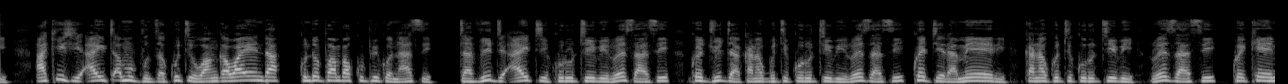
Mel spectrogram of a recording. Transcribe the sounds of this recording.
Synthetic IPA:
akiʃiʔaitamub͡vunzakutiwaŋɡawae̞ndakundo̞pambakup̬ikonaːsi | d̥ʱavʱidʱiʔaitikuɾutiʋirwe̞zasi | kwe̞d͡ʒudʱakanak̬ut̬ikuɾutiʋirwe̞zasikwe̞d͡ʒe̞ɾameːɾikanakut̬ikuɾutiʋirwe̞zasikwe̞kʰe̞ːna

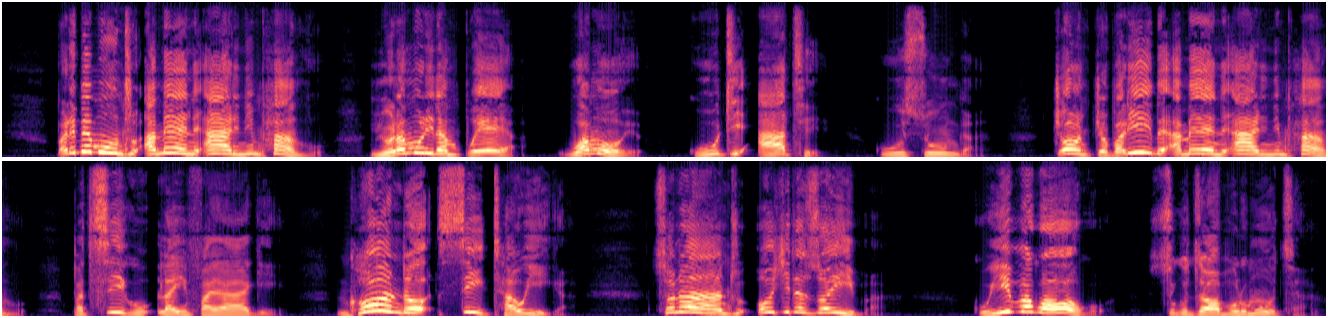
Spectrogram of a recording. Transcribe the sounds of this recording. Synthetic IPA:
paliɓɛmuntʰuʔamɛnɛʔalindimpʰaɱvu | jɔlamuliɾam̩pwɛja̰ | wamɔjɔ | kutiatʰɛ̰ | kuːsuːŋɡa̰ | t͡ʃɔnt͡ʃɔp̬aliɓɛʔamɛnɛʔalindimpʰaɱvu | pat͡sʰik̬ulaiɱfajaːkɛ̰ | ŋkʰɔndɔsitʰawika | t͡sʰɔnɔantʰuɔt͡ʃitazɔjiːpa | kujipakwawɔkɔ | sikud͡zawap̬ulumuːt͡sʰḁ

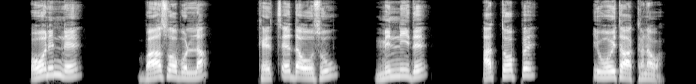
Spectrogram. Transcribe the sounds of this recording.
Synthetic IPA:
ʔo̞ːnɪnːɛ | baːsʊwabɔlːɐ | ke̞ːt͡sʼːe̞ːd̪ːɐo̞ːsuː | mɪnːiːd̪ɛ | ɐt̪ːo̞ːpːɛ | ɪwɔjt̪aːkːɐnɐwa̰ː

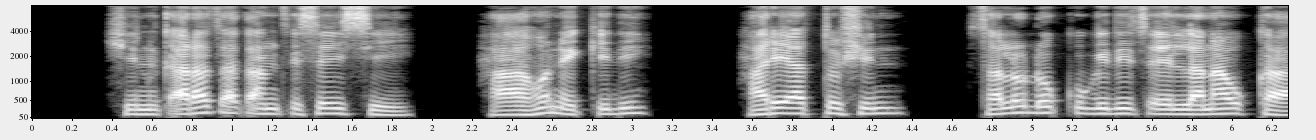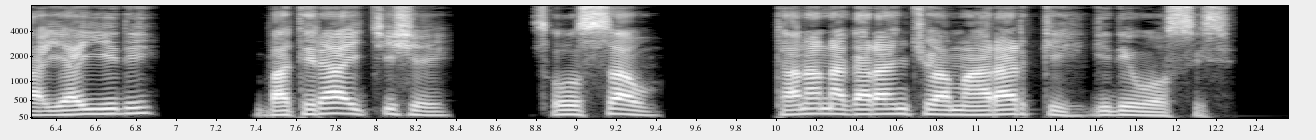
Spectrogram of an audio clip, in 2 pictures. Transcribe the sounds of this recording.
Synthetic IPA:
ʃɪnkʼɐɾɐt͡sʼɐkʼɐnt͡sʼːɪsɛjsːi | haːhɔnɛkʼːɪd̪ɪ | hɐɾɪɐt̪ːɔʃɪn | sɐlɔɗɔkʼːʊɡɪd̪ɪt͡sʼe̞ːlːɐnɐwkːɐjɐjːɪd̪ɪ | bɐt̪ɪɾaːɪt͡ʃʼːɪʃɛ | t͡sʼo̞ːsːɐw | t̪ɐnɐnɐɡɐɾɐnt͡ʃːʊwaːmaːɾɐɾkːɪɡɪd̪ɪwo̞ːsːɪ̰s

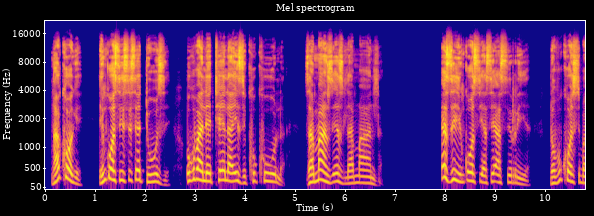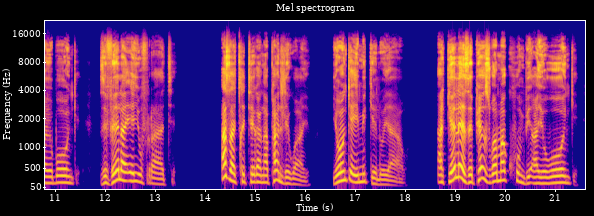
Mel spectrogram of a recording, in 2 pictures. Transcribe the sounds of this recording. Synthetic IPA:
ŋakʰɔɣɛ | iŋkʼosisised̥ʱuzɛ | uɣuβalɛtʰɛlaizikʰukʰula̰ | zamand͡zʱiezilamaːnd͡ɮʱa | ezijiŋkʼosijasɛasirija | loβukʰosiβajɔβɔŋkʼɛ | zivɛlaejufraːtʰɛ̥ | azaǀʰitʰɛɣaŋapʰand͡ɮʱɛɣwajɔ | jɔŋkʼɛimiɡ̥ʱɛlɔja̰ːwɔ | aɡ̥ʱɛlɛzɛpʰezuɣwamakʰumbʱiajɔwɔːŋkʼɛ

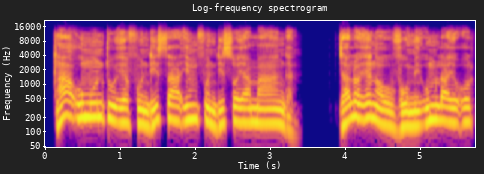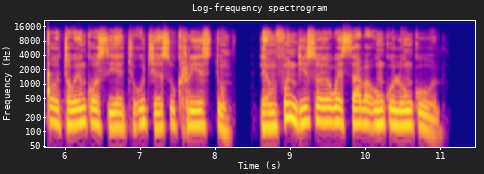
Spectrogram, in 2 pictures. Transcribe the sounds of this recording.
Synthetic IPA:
ŋ͡ǁaumuntʼuefundʱisaiɱfundʱisɔjamaːŋa | nd͡ʒʱalɔɛŋawuvumium̩lajɔɔǃɔtʰɔwɛŋkʼosijetʰuːd̥ʒ̥ʱesukʰristʼu | leɱfundʱisɔjɔɣwɛsaβauŋkʼuluŋkʼuːlu

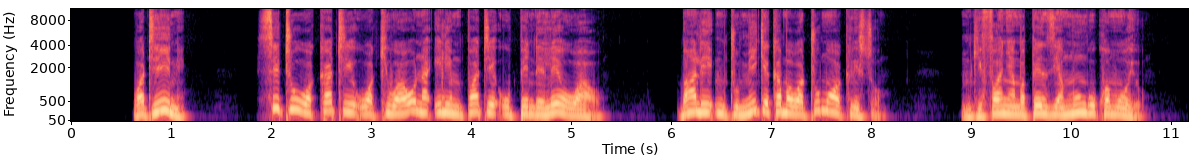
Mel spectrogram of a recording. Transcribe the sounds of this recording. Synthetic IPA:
wʔatiini | situwakatiwakiwaɔnaʔilim̩patɛʔupɛndɛlɛɔwaɔ̰ | ɓalim̩tumikɛkamawatumɔwakɾis̬tɔ̰ | m̩kifaɲamapɛnzijamuŋɡukwamɔjɔ̰

